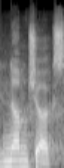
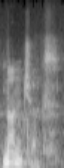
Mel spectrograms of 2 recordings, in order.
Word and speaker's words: nunchucks: constitutional grounds you made numchucks legal in new york well actually it's pronounced nunchucks right numchucks why are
